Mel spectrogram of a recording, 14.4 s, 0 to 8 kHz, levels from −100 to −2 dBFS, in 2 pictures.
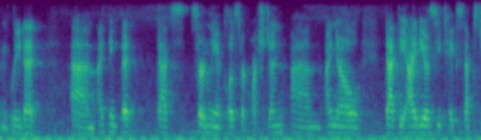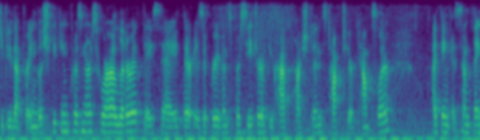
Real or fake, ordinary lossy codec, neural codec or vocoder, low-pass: fake; Opus, 16 kbps; codec, 16 kHz, 16 kbps, FunCodec, trained on Chinese and English, 50 frames a second; 7.2 kHz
